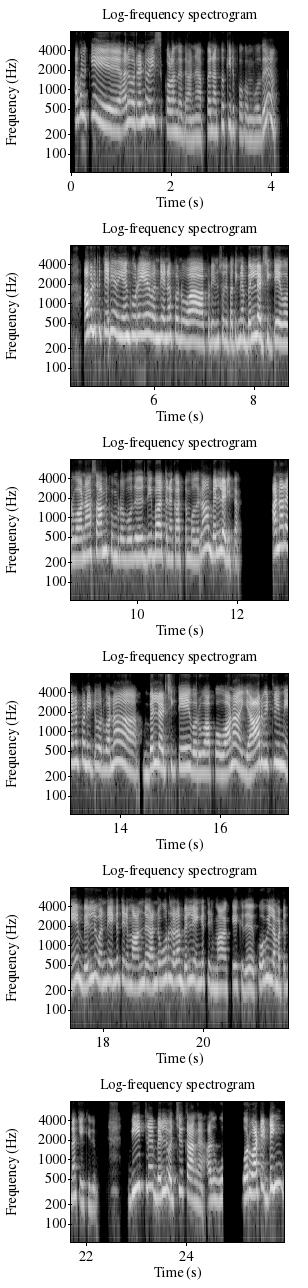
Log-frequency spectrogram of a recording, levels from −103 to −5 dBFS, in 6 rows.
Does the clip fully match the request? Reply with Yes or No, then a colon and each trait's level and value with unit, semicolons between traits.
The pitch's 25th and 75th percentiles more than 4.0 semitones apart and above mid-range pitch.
Yes: average, 4.8 semitones; very high, 265 Hz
